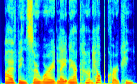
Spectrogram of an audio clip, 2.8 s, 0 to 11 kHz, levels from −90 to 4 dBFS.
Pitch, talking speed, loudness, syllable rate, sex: 205 Hz, 195 wpm, -18 LUFS, 5.5 syllables/s, female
